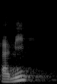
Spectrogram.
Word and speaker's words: AMI: We actually pronounce it amii which means friend in French and and this is the word that we use instead of agi.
